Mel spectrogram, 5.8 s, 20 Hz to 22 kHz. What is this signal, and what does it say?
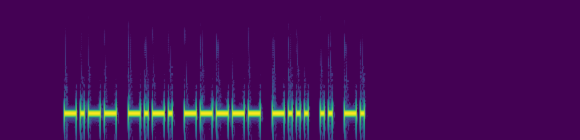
Morse code, heard as a keyed tone, about 30 wpm, 700 Hz. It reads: YC0BIN
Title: DXCC-100 Call Signs - 6 Characters - Repeated 3x - 30wpm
